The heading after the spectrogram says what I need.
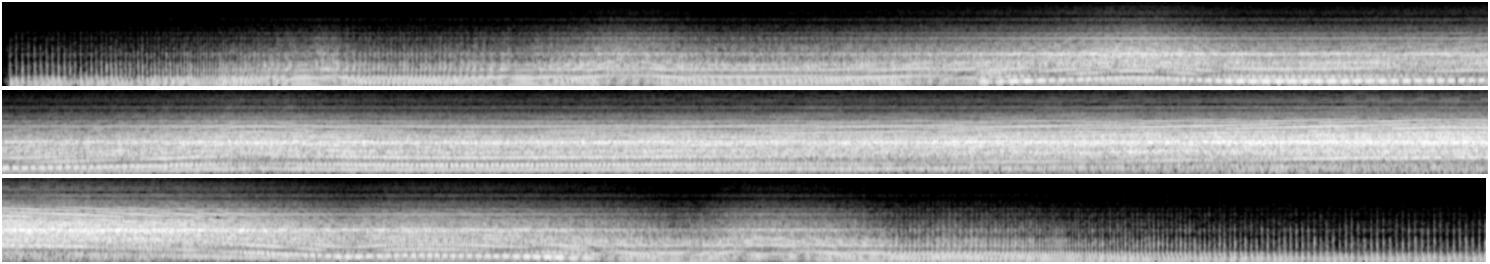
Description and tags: My first attempt to create engine noises. This is more of a sport car engine. Created with the help of Xoxos plugin Virtual Machine.
virtual-machine, noise, rev, engine, xoxos, acceleration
